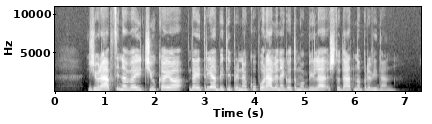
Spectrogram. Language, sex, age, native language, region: Slovenian, female, 18-29, Slovenian, Gorenjska region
